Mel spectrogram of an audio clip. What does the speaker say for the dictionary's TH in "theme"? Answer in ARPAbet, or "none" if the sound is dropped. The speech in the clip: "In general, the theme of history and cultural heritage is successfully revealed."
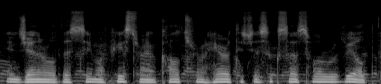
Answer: S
